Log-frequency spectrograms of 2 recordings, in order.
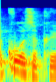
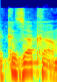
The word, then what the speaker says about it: Козака: С таким глобальным вопросом на наших глазах, к величайшему удивлению многих, становится личность Дмитрия Николаевича Козака или Казака. Он сам не знает, как следует ставить ударение в его фамилии. И так, и так.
